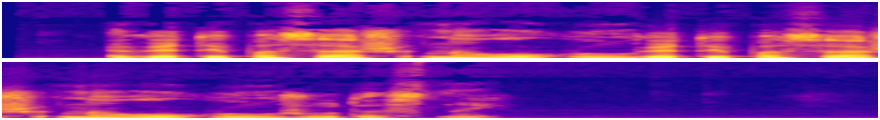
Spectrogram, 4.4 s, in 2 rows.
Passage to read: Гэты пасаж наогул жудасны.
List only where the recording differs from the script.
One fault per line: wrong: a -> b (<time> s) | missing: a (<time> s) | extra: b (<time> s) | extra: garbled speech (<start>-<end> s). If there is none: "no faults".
extra: гэты пасаж наогул (1.6 s)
